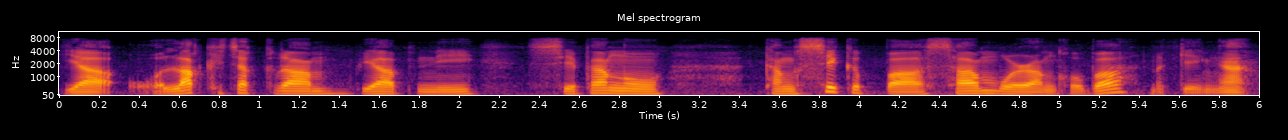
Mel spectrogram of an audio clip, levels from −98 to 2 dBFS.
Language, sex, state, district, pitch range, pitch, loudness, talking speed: Garo, male, Meghalaya, West Garo Hills, 105-130 Hz, 120 Hz, -22 LUFS, 70 wpm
